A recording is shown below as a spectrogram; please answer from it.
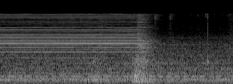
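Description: Interior running noise of a London bus: a steady high-pitched electrical whine over the drive noise, cutting off about one and a half seconds in, just after a brief loud rush of sound.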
